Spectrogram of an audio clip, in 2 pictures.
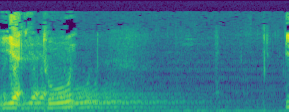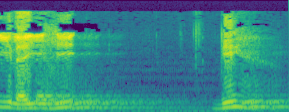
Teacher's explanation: أقصى الحلق أي أبعد منطقة من الحلق عن الشفتين، أبعد منطقة عن الحلق من الحلق عن الشفتين، وهذه مخرج الهمزة والهاء. همز فهاء وهي منطقة الأوتار الصوتية، كنحو أن تقول كلمة يأتون إليه به هذا حتى المحركة، تتجلى فيها بتبان.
